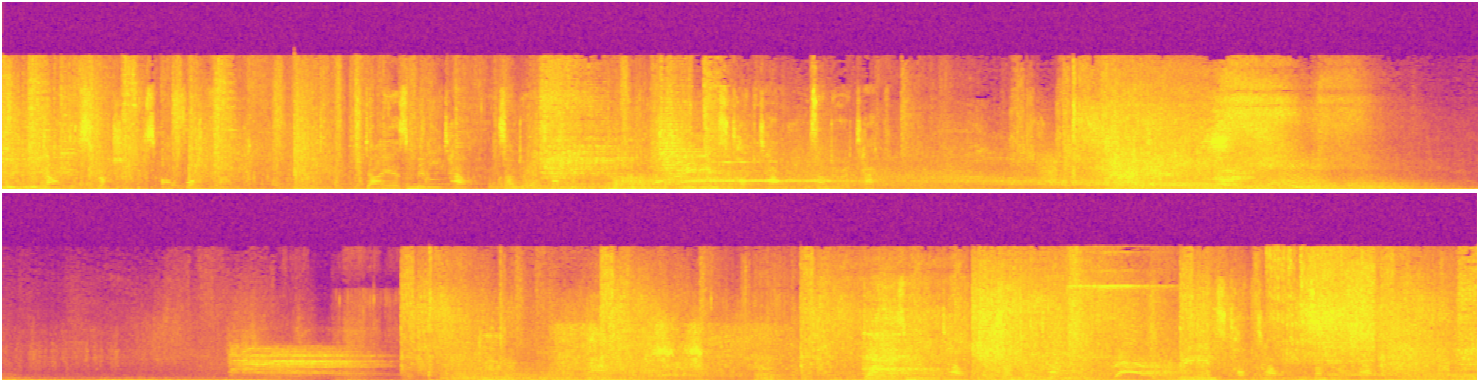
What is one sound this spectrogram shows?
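Magic blasts whoosh and crackle in a busy fantasy battle.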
